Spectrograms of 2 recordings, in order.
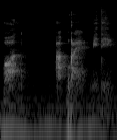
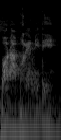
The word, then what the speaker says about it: bon après-midi: Entonces no se dice bon après-midi, sino que el bon y el après se juntan como uno. Entonces es bon après-midi.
